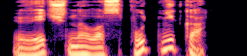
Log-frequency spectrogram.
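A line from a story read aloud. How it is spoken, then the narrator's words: Pensive, through gritted teeth. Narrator (Russian): процедил я задумчиво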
